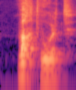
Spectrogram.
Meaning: password
- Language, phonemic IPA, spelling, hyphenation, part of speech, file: Dutch, /ˈʋɑxt.ʋoːrt/, wachtwoord, wacht‧woord, noun, Nl-wachtwoord.ogg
